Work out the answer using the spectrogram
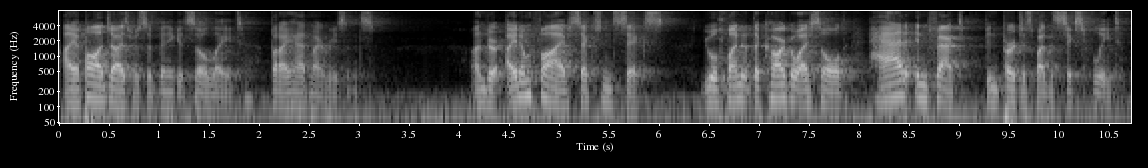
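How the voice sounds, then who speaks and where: Low-voiced, defiant naval officer, roomy echo. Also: male voice, animated, normal speed, pushed and bright. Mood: confident, insistent. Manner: formal, assured, argumentative. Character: defiant young male space-navy lieutenant defending himself. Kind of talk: science fiction audio drama acting.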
